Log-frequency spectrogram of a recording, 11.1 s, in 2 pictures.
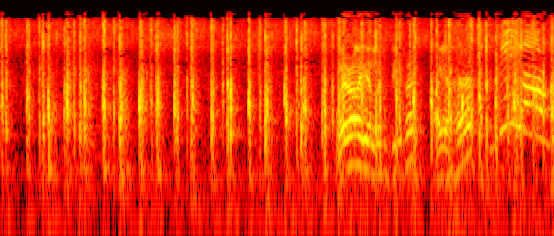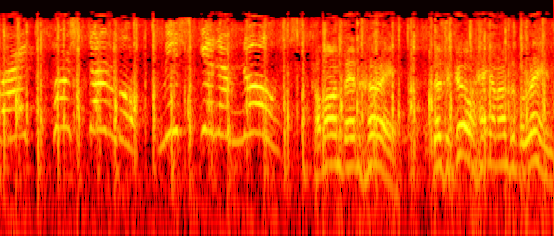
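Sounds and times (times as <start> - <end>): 
horses galloping in a radio drama: 0.0 - 11.0
speech: 3.4 - 5.7, 7.7 - 11.0.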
